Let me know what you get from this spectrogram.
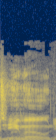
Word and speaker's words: Temu: The amount of money Temu has. There were so many. – Oh, yeah. – Oh, yeah. – Also, I've been saying Temu wrong. I've been saying Temu. – Temu? No, it's Temu.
